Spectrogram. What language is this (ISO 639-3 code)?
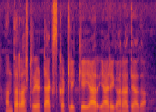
kan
